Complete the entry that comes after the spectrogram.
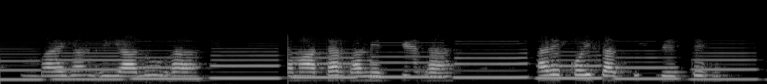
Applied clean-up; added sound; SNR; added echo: none; Wind instrument, woodwind instrument; 4 dB; none.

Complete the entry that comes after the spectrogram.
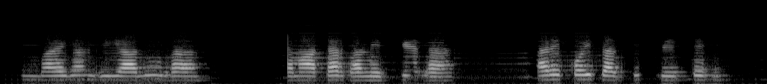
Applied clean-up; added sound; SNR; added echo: neural separator model SepFormer DNS4.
